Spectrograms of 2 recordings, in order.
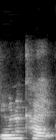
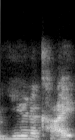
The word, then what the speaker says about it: unakite: plants would be unaki or it's about pronounced unakite or unikite it's u-n-a-k-i-t-e or green agate or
